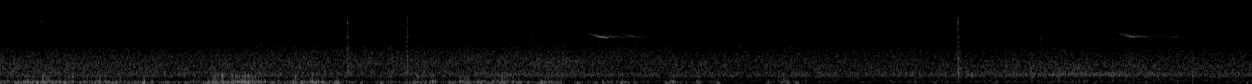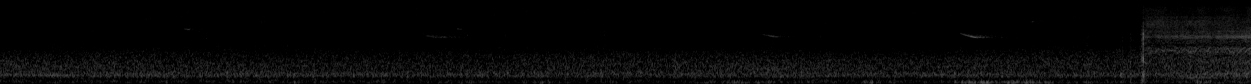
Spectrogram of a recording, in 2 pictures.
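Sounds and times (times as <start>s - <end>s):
outdoor hiss: 0.0s - 25.0s.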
